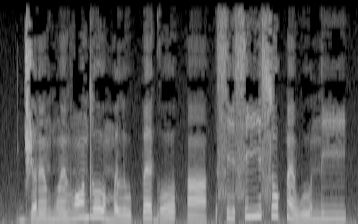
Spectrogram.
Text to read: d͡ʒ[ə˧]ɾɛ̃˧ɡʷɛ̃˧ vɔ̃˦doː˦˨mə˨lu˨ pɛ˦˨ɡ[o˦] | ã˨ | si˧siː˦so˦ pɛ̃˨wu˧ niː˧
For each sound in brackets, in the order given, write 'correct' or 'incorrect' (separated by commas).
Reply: correct, correct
